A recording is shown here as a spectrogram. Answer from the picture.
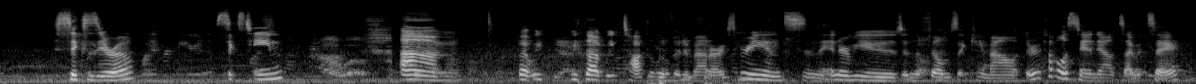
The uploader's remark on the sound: We're on location at a place that's very near and dear to our hearts, the Reno Public House. We're In Reno! We're on location at a place that's very near and dear to our hearts, the Reno Public House.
